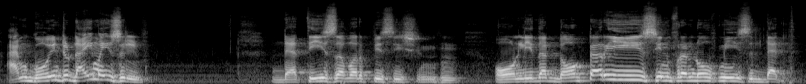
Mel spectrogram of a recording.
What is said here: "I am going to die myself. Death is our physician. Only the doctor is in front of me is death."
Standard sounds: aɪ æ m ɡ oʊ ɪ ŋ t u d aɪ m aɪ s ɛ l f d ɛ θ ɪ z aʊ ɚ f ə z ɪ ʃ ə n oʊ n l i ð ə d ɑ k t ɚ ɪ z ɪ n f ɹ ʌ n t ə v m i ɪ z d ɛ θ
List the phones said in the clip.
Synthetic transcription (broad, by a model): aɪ m ɡ oʊ ɪ ŋ t u d aɪ m aɪ s ɛ l f d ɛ t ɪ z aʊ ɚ p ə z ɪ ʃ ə n oʊ n l i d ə d ɑ k t ɚ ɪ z ɪ n f ɹ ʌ n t ə v m i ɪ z d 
